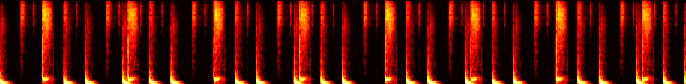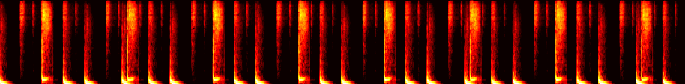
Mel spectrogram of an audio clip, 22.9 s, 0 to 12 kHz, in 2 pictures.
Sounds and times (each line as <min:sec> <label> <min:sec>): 0:00.0 drumloop 0:22.8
